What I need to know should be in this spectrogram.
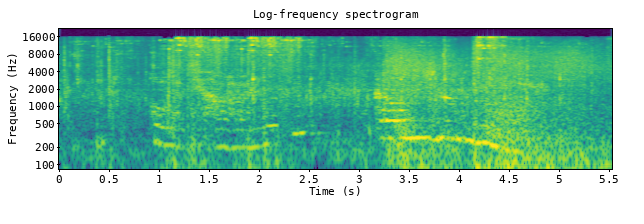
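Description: A man talks through a microphone with animation.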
